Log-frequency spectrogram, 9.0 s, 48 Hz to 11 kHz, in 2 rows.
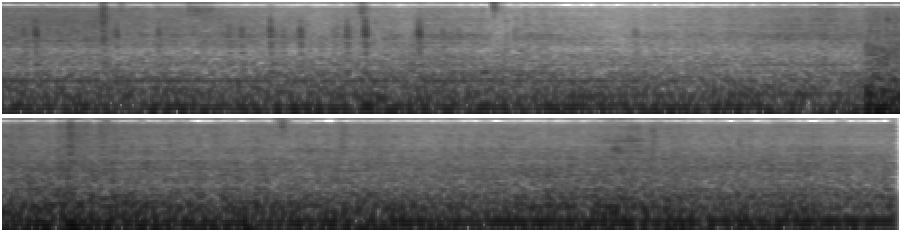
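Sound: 4x4 car driving on a snowy mountain road

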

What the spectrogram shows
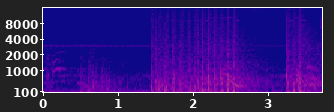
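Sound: gunfire from the video game Call of Duty Black Ops 3

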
